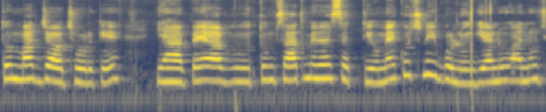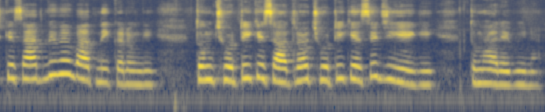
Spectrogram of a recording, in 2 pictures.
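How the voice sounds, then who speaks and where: A woman voicing a gentle, forgiving grown woman who speaks soothingly and reassures. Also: high-pitched, normal speed, close to an everyday voice.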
